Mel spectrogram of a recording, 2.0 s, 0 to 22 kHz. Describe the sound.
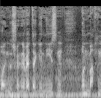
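A steady low road rumble fills the cabin of an electric car driving south on the 995 motorway at about 100 to 110 km/h, running continuously beneath a man talking.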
